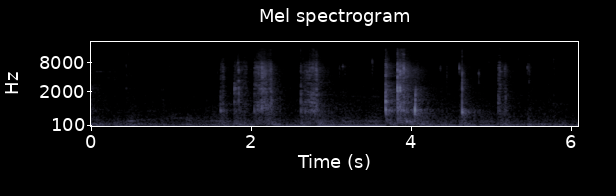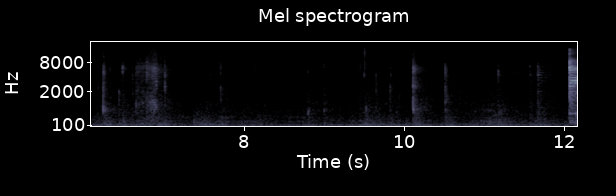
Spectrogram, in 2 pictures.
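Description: Metal spoon stirring a wet catsup-and-squid mixture in a stainless steel bowl: faint, irregular scraping and clicking against the bowl. At the very end comes a sharp metal clank that rings briefly.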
